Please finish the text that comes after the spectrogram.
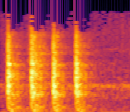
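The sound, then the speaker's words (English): Four firm knocks from a door knocker on a door that has no bell, evenly spaced, each a sharp thud with a short ring, followed by a quiet pause. “Let's try the knocker.”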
